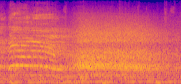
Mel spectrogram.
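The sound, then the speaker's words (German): A large football stadium crowd at a Borussia Dortmund match, in the second half, roars and cheers, a dense wall of shouting voices with rising yells that swells louder midway and stays loud throughout. “Das beflügelt die Zuschauer. Der Funke springt über. Die Stimmung fantastisch.”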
